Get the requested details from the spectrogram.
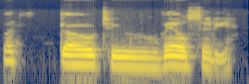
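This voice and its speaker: This is a halting read-aloud of a visual novel, with the narrator giving voice to each line of dialogue. Pitch is medium, and the mic has a dull quality.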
